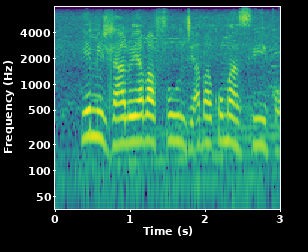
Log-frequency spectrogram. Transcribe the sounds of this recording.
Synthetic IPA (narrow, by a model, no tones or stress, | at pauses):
jemiɮalɔjaɓafundʱiaɓakʼumaziːk̬ʼɔ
